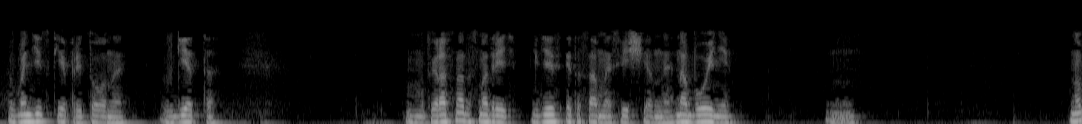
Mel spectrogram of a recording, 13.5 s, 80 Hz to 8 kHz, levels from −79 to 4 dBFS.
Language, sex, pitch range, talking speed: Russian, male, 100-120 Hz, 70 wpm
